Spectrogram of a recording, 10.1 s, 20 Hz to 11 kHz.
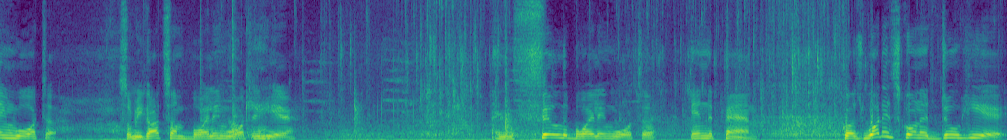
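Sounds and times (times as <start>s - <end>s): water pouring into metal pan: 2.0s - 10.0s.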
